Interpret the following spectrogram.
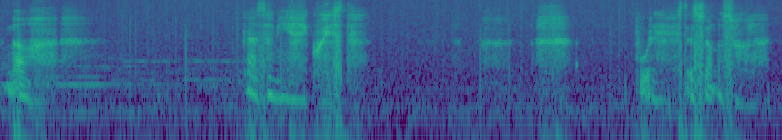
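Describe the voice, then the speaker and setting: An actress playing a frightened, furious young widow in a dubbed film drama, shouting in anguish and then trembling with tears. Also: female voice, sits high, big pitch swings, normal speed, soft background music, exaggerated voice. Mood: tearful. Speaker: widow of a murdered man.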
